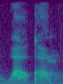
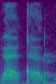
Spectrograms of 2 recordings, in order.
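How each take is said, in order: Both takes have the same delivery.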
